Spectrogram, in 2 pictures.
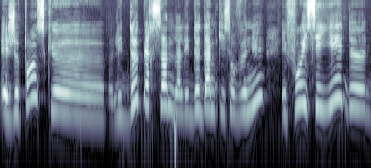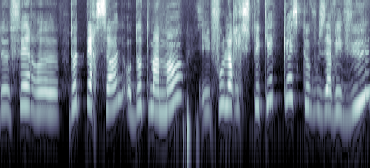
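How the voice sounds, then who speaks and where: A woman's high-pitched voice with very wide pitch swings at a fairly slow pace, in a very clean recording with a silent background. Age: 60s. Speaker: grandmother and support group member. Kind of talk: group discussion. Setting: community center meeting.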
